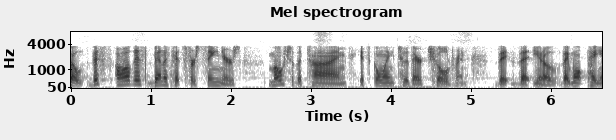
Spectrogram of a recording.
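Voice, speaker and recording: An unremarkable speaking voice. It moves at a fairly quick pace. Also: man. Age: 40s. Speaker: caller. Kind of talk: call-in radio discussion.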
